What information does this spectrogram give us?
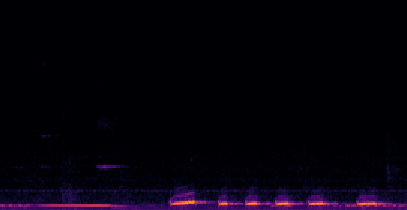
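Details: Loud, actively singing Bangkok zebra dove, a song meant to lure other doves into replying fast; a soft, long, level note opens, then a rhythmic series of six strong, clipped coos about every third of a second.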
